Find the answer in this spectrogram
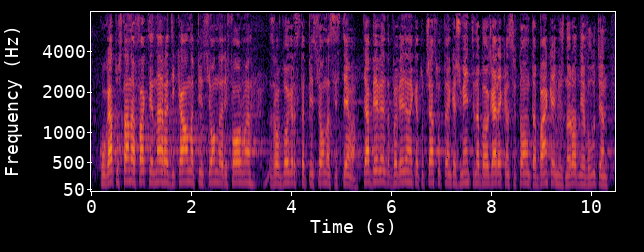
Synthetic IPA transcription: koɡat̪ost̪anəfak̚t̪ɛd̪naɾɐd̪ikalˠnəpɛnsiɔnːəɾɛfɔɾməvɐvbɤlˠɡəɾskə̥t̪əpɛnsiɔnːəsist̪ɛmɐt̪ʲabɛvɛvɐvɛd̪ɛnəkɐt̪ɔt͡ʃast̪ot̪ɐŋɡɐʒimɛnt̪inɐbɐlˠɡaɾijəkɐmsvɛt̪ɔvnət̪əbaŋkəimɛʒd̪ʊnɐɾɔd̪nijəvɐlˠut̪ɛn

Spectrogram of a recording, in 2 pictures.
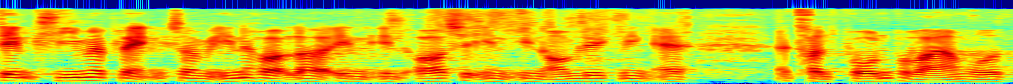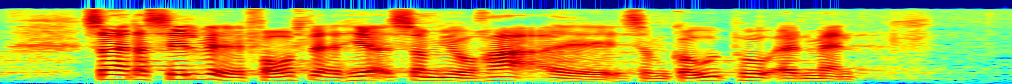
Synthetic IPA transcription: d̥enkʰliːmæpʰlɛ̰ːnsɒ̽me̝nəɦɒ̽l̰ɐenɒ̽səʔe̝ne̝nɒ̽mleɡ̥ne̝ŋæ | t͡sʰʁɑ̈nsb̥ɒːd̥n̩pʰɒ̽ʋɑ̈ɪɒ̽mʁɔ̽ːð̩ˠsɒ̽æɐɾɑ̈selʋəfɒːslɛ̰ːð̩ˠɦeɐ̰sɒ̽mjo̝ɦɑ̈sɒ̽mɡ̥ɒ̰ːuð̞̰ˠpʰɒ̽ʔæd̥mæn

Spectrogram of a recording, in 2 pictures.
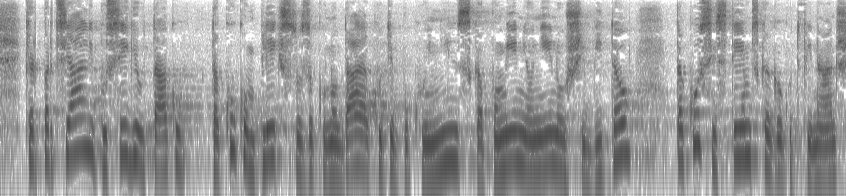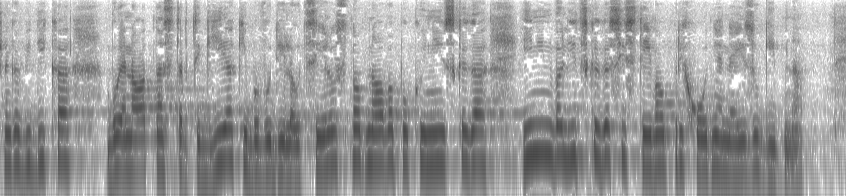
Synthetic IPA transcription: kɛɾpaɾt̪siaːlnipɔseːɡiw | t̪akokɔmpleksnɔzakɔnɔd̪aːjɔkɔt̪jɛpɔkʰɔjninskapɔmeːnjɔnjeːnɔʃibit̪ɛw | t̪akoːsist̪emskɛɡakɔt̪finant͡ʃnɛɡaʋid̪ikʰaboɛnɔːt̪nast̪ɾat̪ɛɡijakiboʋɔd̪ilawt̪seːlɔst̪nɔɔbnɔːʋɔpɔkɔjninskɛɡaininvalit̪skɛɡasist̪eːmawpɾixoːd̪njɛnɛizɔɡibna

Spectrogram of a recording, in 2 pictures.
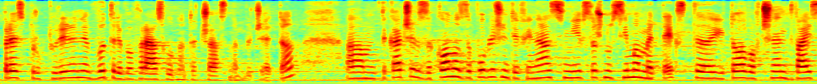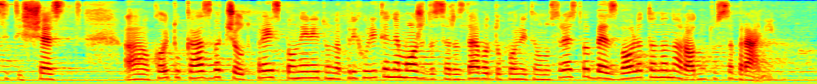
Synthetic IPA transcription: pɾɛst̪ɾuk̚t̪ʊɾiɾɐnɛvɤt̪ɾɛvɐfɾasxod̪nət̪ət͡ʃast̪nɐ̰bʲjud͡ʒɛ̰t̪ə | t̪ɐkat͡ʃɛvzɐkɔnəzɐpublit͡ʃnit̪ɛfinansiniɛfsɤʃnost̪iməmɛt̪ɛkst̪it̪ɔɛvɐft͡ʃlɛnd̪vajsɛt̪iʃɛst̪ | kɔjt̪okazvət͡ʃɛot̪pɾɛispɐlˠnɛniɛt̪onɐpɾixod̪it̪ɛnɛmɔʒɛd̪ɐsɛɾɐzd̪avəd̪opɐlˠnit̪ɛlˠnosɾɛt̪st̪vəbɛzvɔlʲɐt̪ənɐnɐɾɔd̪not̪osɐbɾa̰nḭɛ̰

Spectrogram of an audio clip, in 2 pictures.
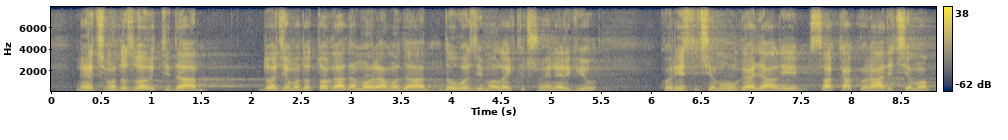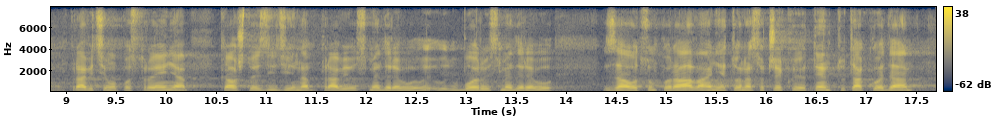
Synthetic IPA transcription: ne̞ːt͡ɕe̞mod̪o̞zʋo̞lit̪id̪a | d̪o̞ːd͡ʑe̞mo̞d̪o̞t̪o̞ɡad̪amo̞ːɾaːmo̞d̪ad̪auʋo̞zimo̞e̞le̞k̚t̪ɾit͡ʃnue̞ne̞ɾɡiju | ko̞ɾist̪it͡ɕe̞mo̞uɡaʎalisʋakaːko̞ɾaːd̪it͡ɕe̞mo̞pɾaʋit͡ɕe̞mo̞po̞st̪ɾo̞je̞ːɲakao̞ʃt̪o̞jezid͡ʑinapɾaʋijousmed̪ɾeʋuuboɾijusme̞d̪eɾe̞ʋu | zao̞t̪sumpoɾaːʋaːɲe̞t̪o̞ːnaːso̞t͡ʃe̞kuje̞ut̪e̞nt̪ut̪ako̞d̪a

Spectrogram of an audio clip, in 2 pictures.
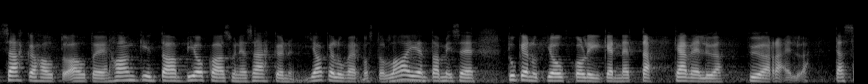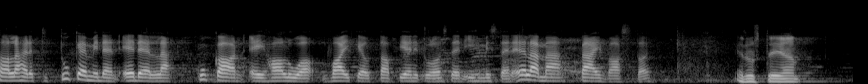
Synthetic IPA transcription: sæhkøɦɑwt̪o̰ɑut̪ojenɦɑŋkint̪ɑːmbio̞kɑːsunjɑsæhkønjɑke̞luʋe̞rkost̪ollɑːjent̪ɑmiseːnt̪uke̞nut̪joukːoliːkenːet̪ːækæʋe̞lyæ | pyøɾæ̰ily̰æ̰ | t̪æsːæolæhdet̪ːytt̪ukeminenʔe̞delːæ | kukɑːne̞iɦɑluɑʋɑike̞ut̪ːɑːppienit̪ulost̪enihmist̪ene̞læmæːpæinʋɑst̪oin | edust̪ɑjɑ

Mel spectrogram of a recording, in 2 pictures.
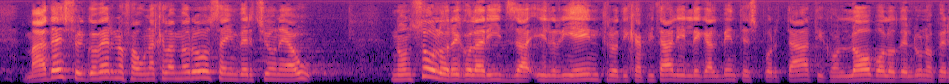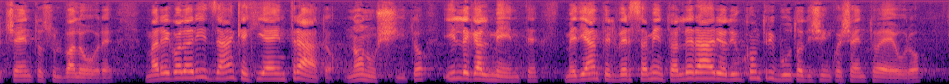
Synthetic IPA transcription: maːd̪ɛsːoilɡovɛrnofaunaklamoɾoːzaiɱvert̪sjoːneau | nonsoːloɾeɡolaɾid̪zːaʔilrient̪ɾod̪ikapit̪aːliːlːeɡalment̪eːsport̪aːt̪ikonlɔːbolod̪elːuːnopert͡ʃɛnt̪osulvaloːɾe | marːeɡolaɾid̪zːaaŋk̟ek̟iɛːnt̪ɾaːt̪o̰nonuʃːiːt̪oilːeɡalment̪e | med̪jant̪eilversament̪oalːeɾaːɾjod̪iuŋkont̪ɾibuːt̪od̪it͡ʃiŋkwet͡ʃɛnt̪oɛwɾo

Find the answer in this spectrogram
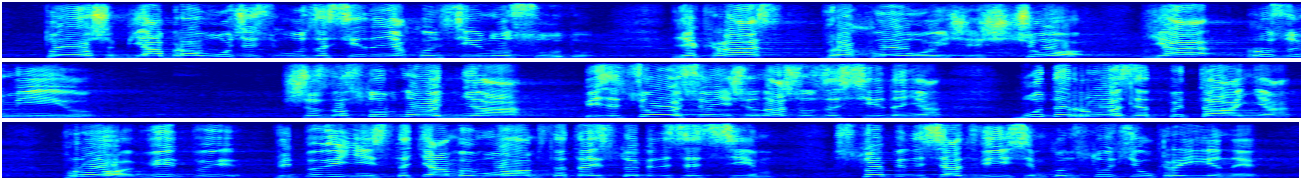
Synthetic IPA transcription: t̪ɔɦɔʃt͡ʃɔbjabɾɑwut͡ʃɐsʲtʲuzɐsʲid̪ɐnʲːɐxkɔnʲsʲijnɔɦɔsud̪ʊ̰ | jɐkɾɑz̥ʋɾɐxɔʋʊjʊt͡ʃɪʃt͡ʃɔjarɔzʊmʲijʊ | ʃt͡ʃɔznɐst̪upnɔɦɔdʲnʲapʲisʲlʲɐt͡sʲɔɦɔsʲɦɔdʲnʲiʃɲʲɔɔnɑʃɔɦɔzɐsʲid̪ɐnʲːɐ | bud̪ɛɾɔzʲlʲɐd̪̚pɪt̪ɑnʲːɐ | pɾɔʋʲiʋʲid̪̚pɔʋʲidʲnʲisʲst̪ɐtʲːamʋɪmɔɦɐmst̪ɐt̪ɛjst̪ɔpʲjɐd̪esʲat̪sʲim | st̪ɔpʲjɐd̪esʲat̪ʋʲisʲimkɔnsɪt̪ut͡sʲijiʊkɾɐjinɪ

